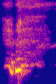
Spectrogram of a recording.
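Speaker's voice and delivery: high, helpless laughing burst; burst of laughter. Real, not acted. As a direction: crack up at your own joke. Laughing at her own impression.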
